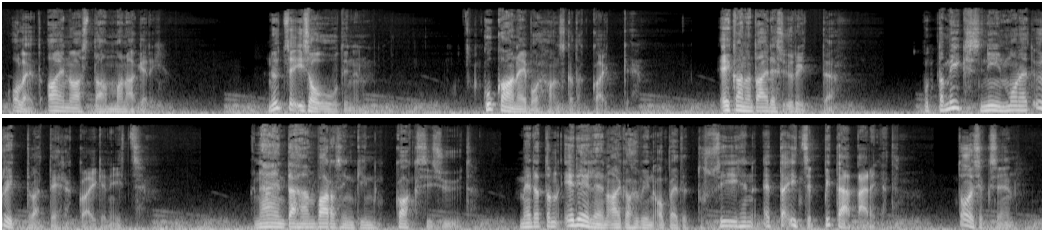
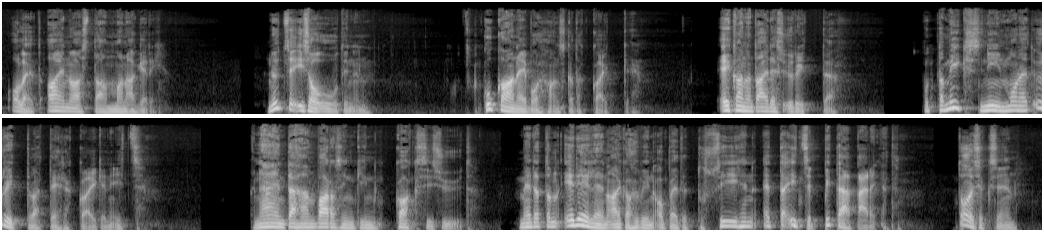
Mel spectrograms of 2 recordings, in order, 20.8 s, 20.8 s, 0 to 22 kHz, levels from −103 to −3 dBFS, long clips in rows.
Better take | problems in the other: second | low rumble; faint; throughout; 25 dB below the speech

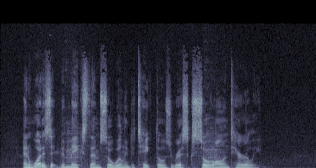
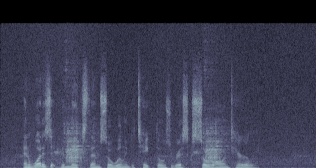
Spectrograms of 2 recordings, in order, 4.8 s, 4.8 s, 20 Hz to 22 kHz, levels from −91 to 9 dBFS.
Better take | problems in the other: first | hiss; loud; throughout; 7 dB below the speech; faint in the first

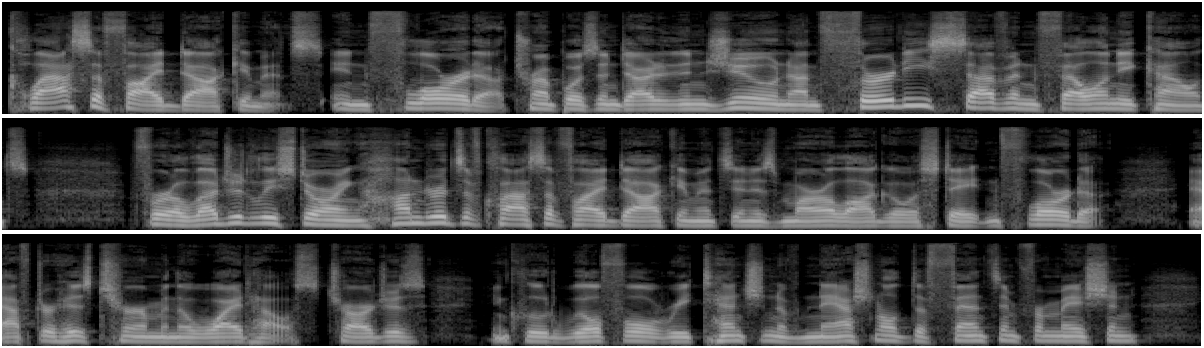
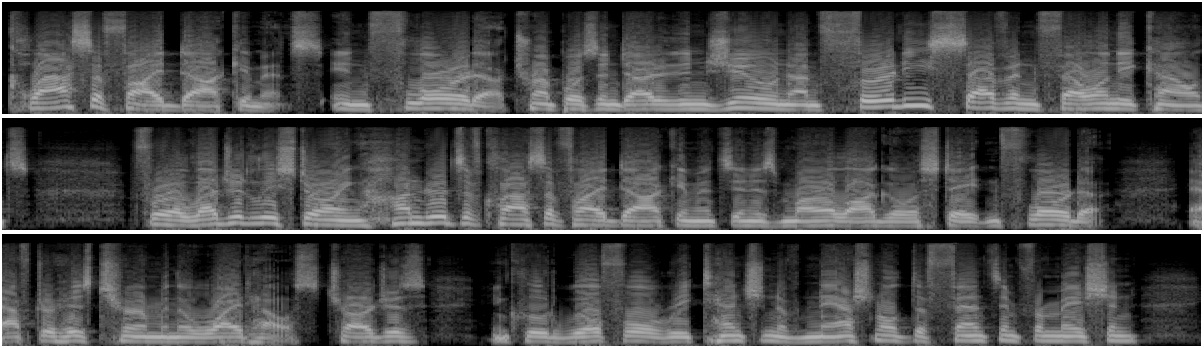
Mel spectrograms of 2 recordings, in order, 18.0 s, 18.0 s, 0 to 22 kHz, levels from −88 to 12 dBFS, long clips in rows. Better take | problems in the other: first | distortion; heavy; 14% of the sound clipped

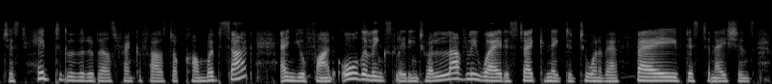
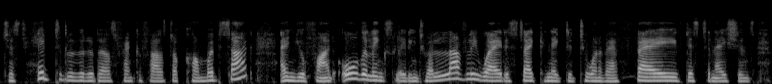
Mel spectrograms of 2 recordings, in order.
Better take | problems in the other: first | garbled, watery; badly; nothing above 7.5 kHz; slightly in the first

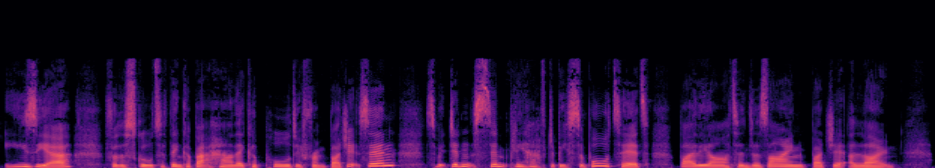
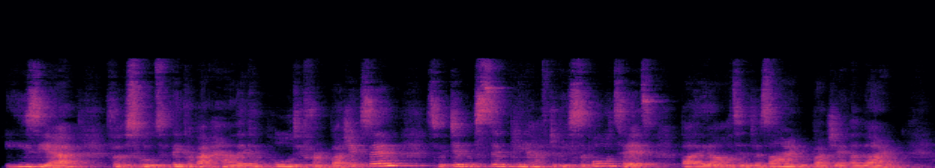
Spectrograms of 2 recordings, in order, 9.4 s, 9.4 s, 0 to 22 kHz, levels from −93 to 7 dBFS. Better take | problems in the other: first | off-mic speech; far // room echo; noticeable; dies away in 0.6 s

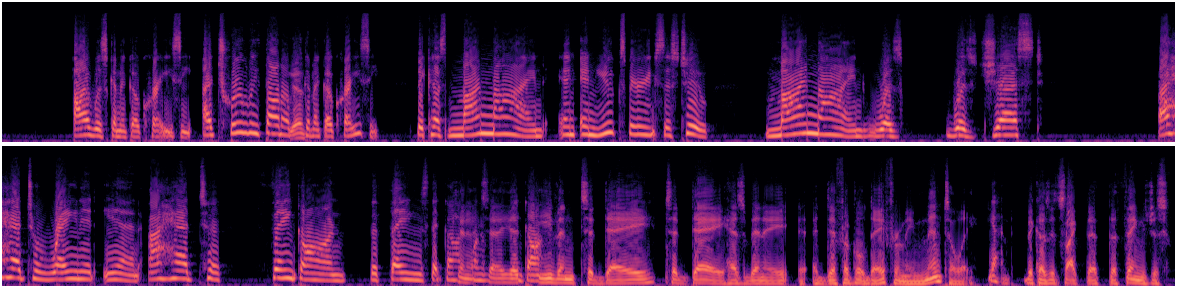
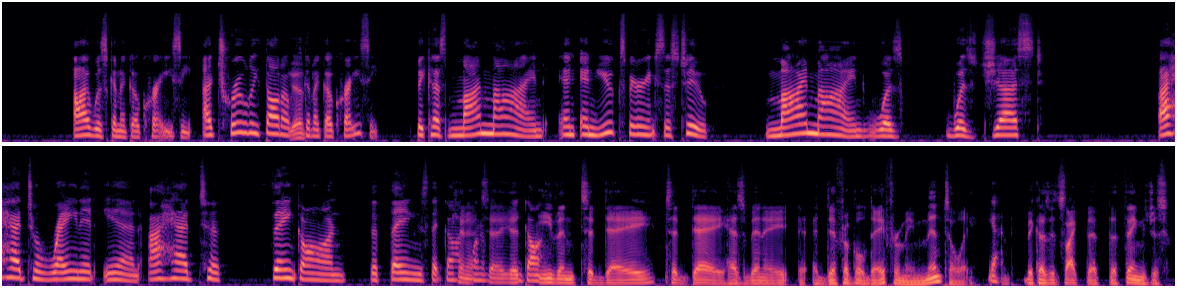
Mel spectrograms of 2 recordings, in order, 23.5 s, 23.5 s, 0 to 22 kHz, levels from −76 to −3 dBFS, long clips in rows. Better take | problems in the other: second | distortion; heavy; 12% of the sound clipped

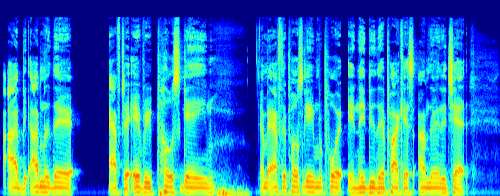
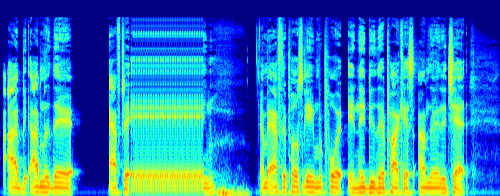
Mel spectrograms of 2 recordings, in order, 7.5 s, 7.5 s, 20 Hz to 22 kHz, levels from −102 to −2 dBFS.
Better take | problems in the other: first | audio freezing; at 2 s for 1 s

